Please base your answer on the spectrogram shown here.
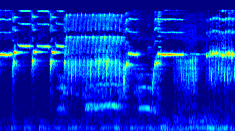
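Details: Captive canary training song: short paired whistled notes, a long loud buzzy trill with a faint low hum beneath, a sustained clear whistle, then another fast trill.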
